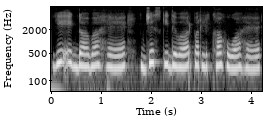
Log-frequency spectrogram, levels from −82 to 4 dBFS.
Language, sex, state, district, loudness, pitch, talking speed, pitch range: Hindi, female, Uttar Pradesh, Lalitpur, -15 LUFS, 240 Hz, 155 wpm, 225-255 Hz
